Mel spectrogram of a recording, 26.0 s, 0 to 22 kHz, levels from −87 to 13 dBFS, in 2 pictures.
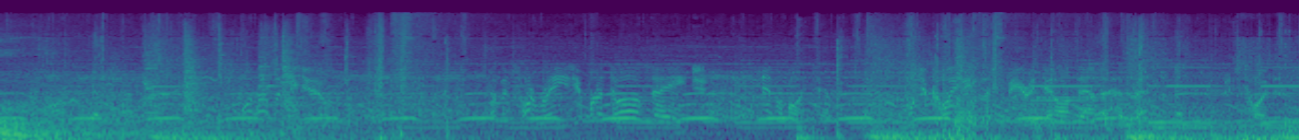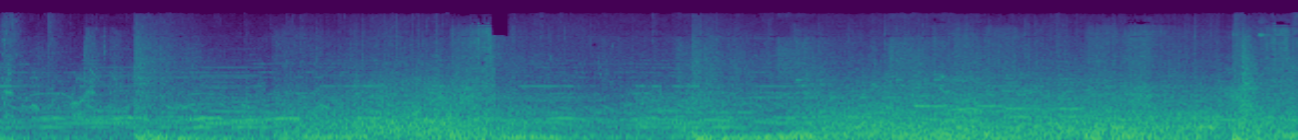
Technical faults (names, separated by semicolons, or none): damaged data in a compressed stream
